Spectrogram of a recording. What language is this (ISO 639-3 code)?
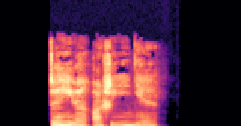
zho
